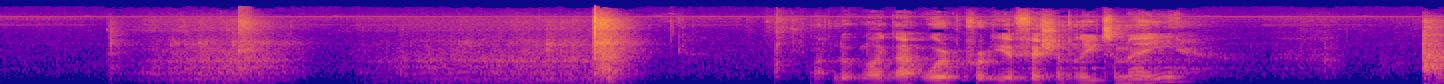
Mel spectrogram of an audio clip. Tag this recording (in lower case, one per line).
inside a small room
speech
